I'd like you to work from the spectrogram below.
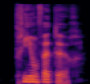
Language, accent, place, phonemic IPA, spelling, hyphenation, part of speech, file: French, France, Lyon, /tʁi.jɔ̃.fa.tœʁ/, triomphateur, tri‧om‧pha‧teur, noun / adjective, LL-Q150 (fra)-triomphateur.wav
- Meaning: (noun) victor, winner; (adjective) triumphant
